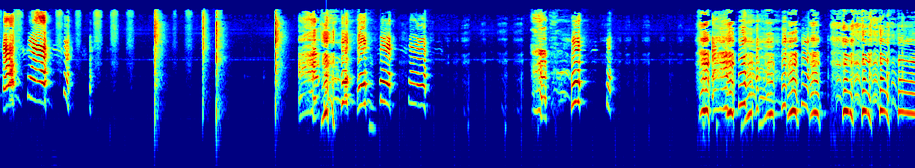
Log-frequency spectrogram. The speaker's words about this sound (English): And then she slaps him twice out of guilt.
